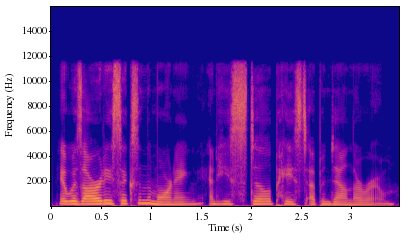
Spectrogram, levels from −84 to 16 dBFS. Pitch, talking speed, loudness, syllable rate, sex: 195 Hz, 275 wpm, -17 LUFS, 6.1 syllables/s, female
